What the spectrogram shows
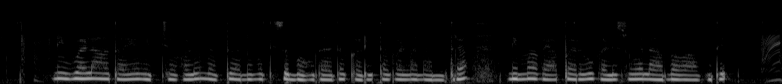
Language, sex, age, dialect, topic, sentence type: Kannada, female, 18-24, Mysore Kannada, banking, statement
